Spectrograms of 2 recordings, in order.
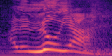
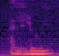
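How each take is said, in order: First: It is shouted out loudly and joyfully. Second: It is said softly and solemnly. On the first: It expresses jubilant triumph. The speaker calls it right. "son expresiones en alta voz" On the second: It expresses calm reverence. The speaker calls it wrong. "no lo dice en un momento de sublime"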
